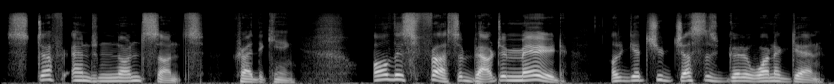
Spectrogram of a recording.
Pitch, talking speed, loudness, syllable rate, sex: 155 Hz, 150 wpm, -19 LUFS, 3.9 syllables/s, male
